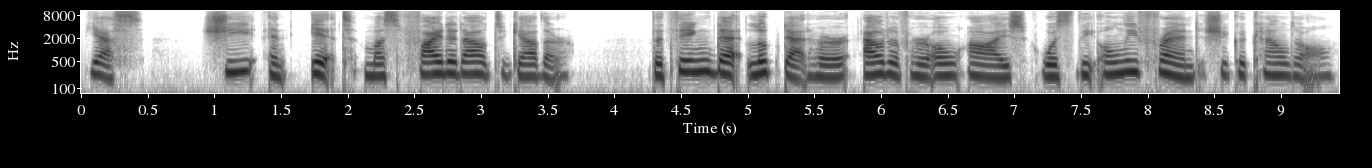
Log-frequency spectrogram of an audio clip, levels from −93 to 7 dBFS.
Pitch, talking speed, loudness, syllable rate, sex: 230 Hz, 180 wpm, -17 LUFS, 4.2 syllables/s, female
